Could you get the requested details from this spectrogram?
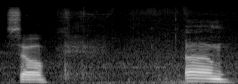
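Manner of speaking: ordinary talk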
